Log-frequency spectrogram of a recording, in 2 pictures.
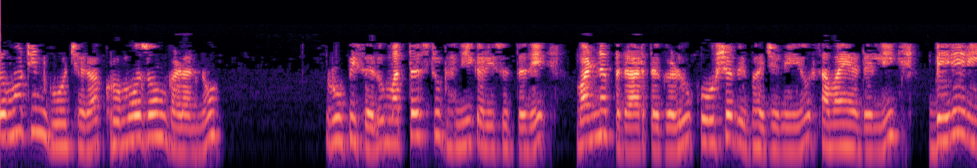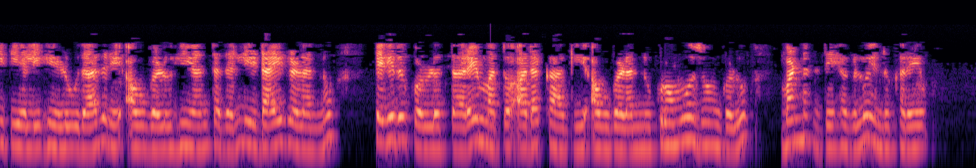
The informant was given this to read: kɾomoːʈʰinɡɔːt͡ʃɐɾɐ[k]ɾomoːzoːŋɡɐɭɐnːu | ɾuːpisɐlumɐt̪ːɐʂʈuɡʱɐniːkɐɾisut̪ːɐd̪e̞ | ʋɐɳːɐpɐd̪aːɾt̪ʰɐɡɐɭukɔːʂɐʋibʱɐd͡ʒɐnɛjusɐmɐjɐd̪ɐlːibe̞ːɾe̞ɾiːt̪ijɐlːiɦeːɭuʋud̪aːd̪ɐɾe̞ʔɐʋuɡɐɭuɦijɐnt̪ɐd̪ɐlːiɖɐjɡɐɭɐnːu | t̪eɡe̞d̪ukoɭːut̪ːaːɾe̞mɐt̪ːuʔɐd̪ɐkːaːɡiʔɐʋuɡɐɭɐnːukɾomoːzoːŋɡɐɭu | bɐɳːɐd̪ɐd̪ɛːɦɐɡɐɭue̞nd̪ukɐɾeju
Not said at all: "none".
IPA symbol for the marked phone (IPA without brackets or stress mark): k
